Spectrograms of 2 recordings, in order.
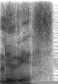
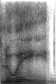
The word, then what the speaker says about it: Louis: George Charlotte Louie Louie Louie Louie Louis but it's not Louis it's Louie like the French one Louie.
